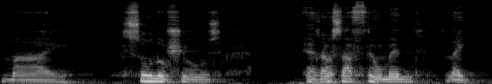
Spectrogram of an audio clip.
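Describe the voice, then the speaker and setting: At a very slow pace, a man speaks at a medium pitch with a dark, mellow tone. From Nigeria, raised partly in Dublin. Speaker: stand-up comedian and comedy club owner. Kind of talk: casual podcast interview. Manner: halting, many fillers and restarts; animated.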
